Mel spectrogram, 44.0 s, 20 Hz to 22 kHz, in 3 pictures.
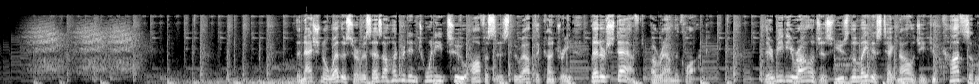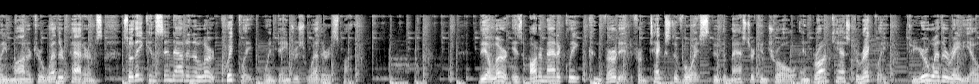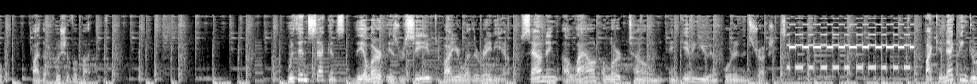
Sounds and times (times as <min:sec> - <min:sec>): Music: 0:00.0 - 0:44.0
Speech: 0:04.5 - 0:10.6, 0:11.5 - 0:20.0, 0:21.9 - 0:30.8, 0:33.7 - 0:41.2, 0:43.3 - 0:44.0.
